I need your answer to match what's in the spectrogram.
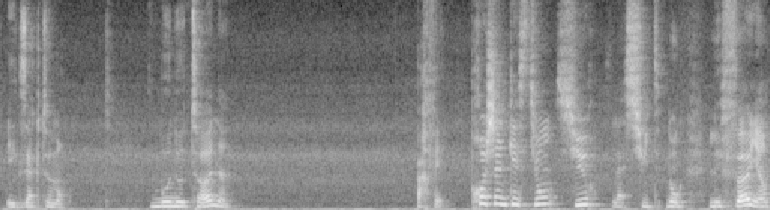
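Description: A woman teaching French on a live stream, explaining patiently and greeting viewers in the chat. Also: on the high side. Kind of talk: live-streamed language lesson.

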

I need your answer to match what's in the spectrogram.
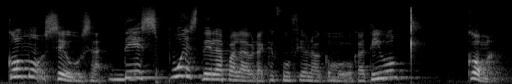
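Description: A woman's voice: on the high side, sing-song, normal speed, background noise. A woman teaching a live grammar lesson, often checking in with listeners and acting out example phrases in a raised voice. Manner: checks in constantly with rhetorical "¿sí?" and "¿vale?". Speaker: Spanish teacher.

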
